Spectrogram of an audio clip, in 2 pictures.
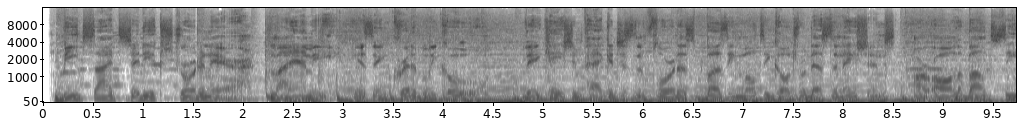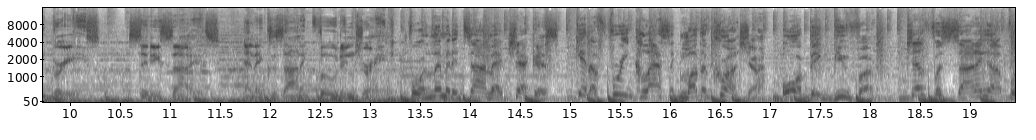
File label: Commercial Demo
